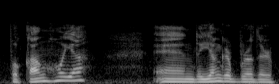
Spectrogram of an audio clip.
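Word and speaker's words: Pöqangwhoya: our culture, and the older brother's name is pronounced Bukanghoya, and the younger brother Palungahoya.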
